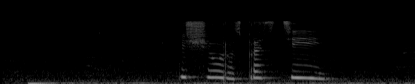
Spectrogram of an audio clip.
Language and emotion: Russian, sad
